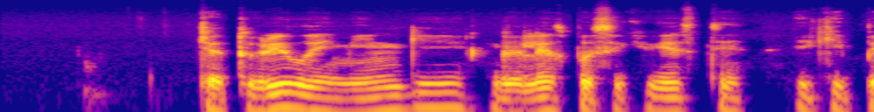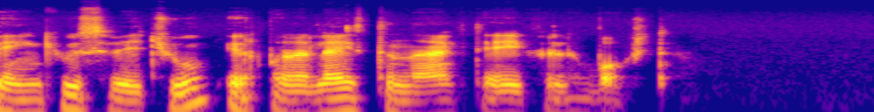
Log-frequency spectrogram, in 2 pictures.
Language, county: Lithuanian, Klaipėda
